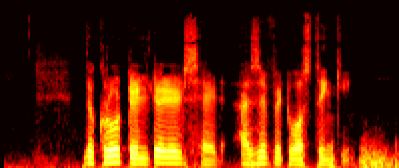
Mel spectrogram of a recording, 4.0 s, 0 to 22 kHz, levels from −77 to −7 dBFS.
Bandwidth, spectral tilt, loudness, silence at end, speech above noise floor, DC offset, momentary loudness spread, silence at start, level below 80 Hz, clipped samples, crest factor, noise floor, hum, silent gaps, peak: 15.5 kHz; -6 dB/octave; -19 LUFS; 0 s; 31 dB; under 0.1%; 11 LU; 0.8 s; -40 dBFS; under 0.1%; 18 dB; -49 dBFS; none; none; -2 dBFS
